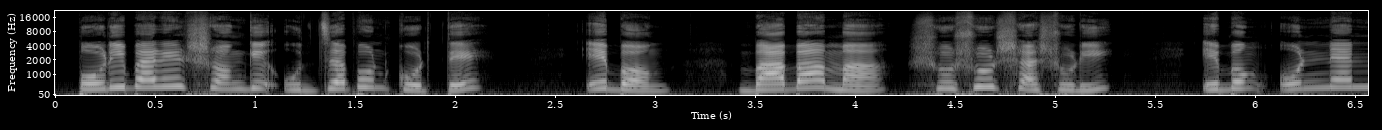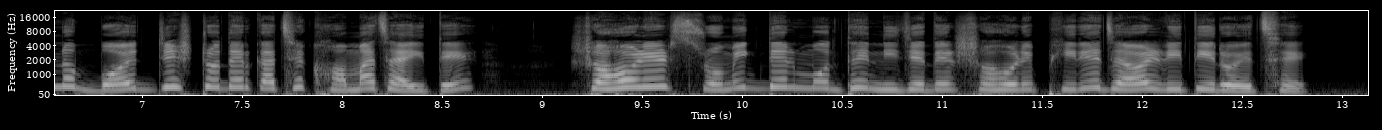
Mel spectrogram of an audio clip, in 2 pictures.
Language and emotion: Bengali, neutral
